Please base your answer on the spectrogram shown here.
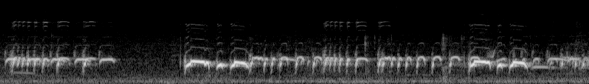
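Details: Loud-voiced zebra dove singing 'manggung' and calling back and forth with local doves; long rolling runs of mellow cooing notes, a pause, then another extended trilled coo sequence.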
